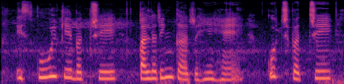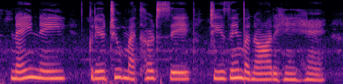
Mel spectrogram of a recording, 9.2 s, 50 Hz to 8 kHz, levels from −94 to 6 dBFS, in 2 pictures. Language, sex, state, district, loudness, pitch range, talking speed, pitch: Hindi, female, Uttar Pradesh, Jalaun, -25 LUFS, 225-270 Hz, 125 wpm, 245 Hz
